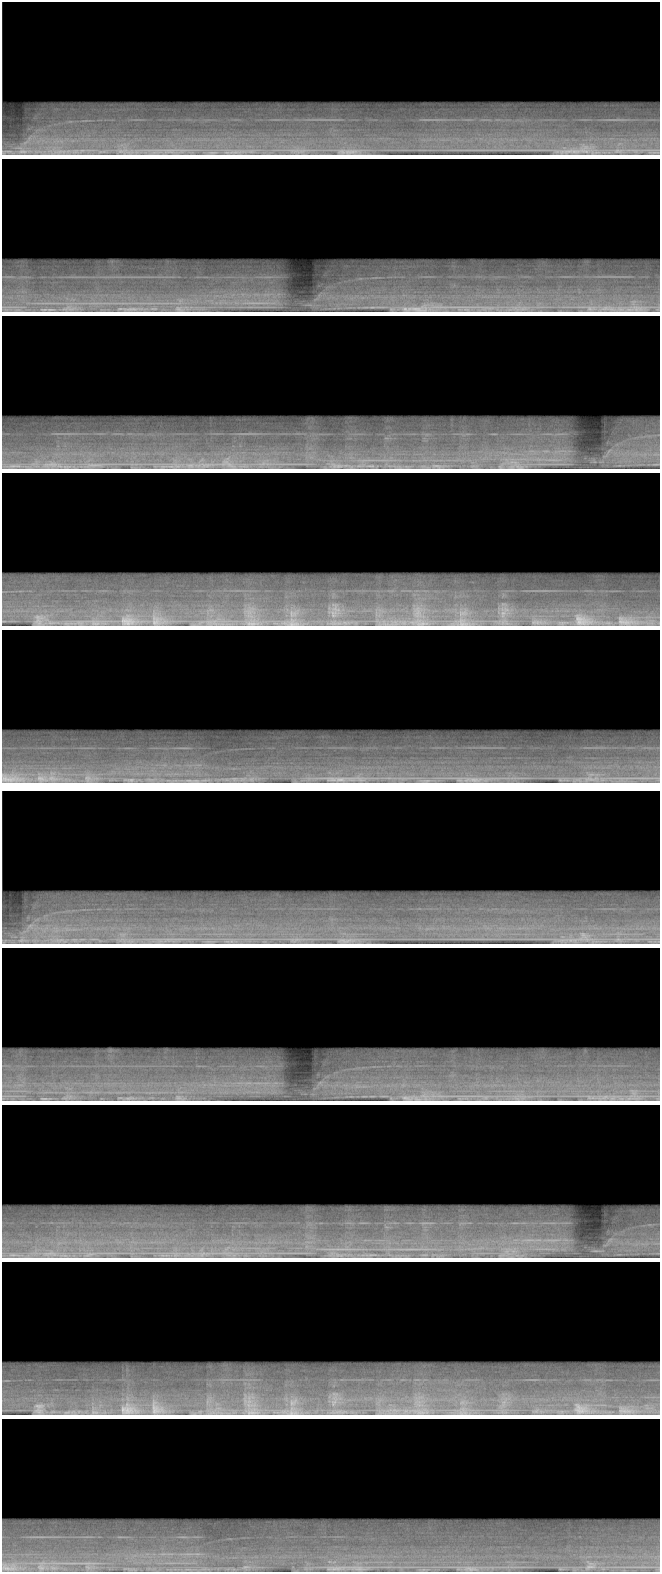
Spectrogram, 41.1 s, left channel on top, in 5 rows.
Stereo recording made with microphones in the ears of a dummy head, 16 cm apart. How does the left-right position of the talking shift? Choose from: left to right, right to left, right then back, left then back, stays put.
left then back.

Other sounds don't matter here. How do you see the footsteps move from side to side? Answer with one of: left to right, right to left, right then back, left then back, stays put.
right to left.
